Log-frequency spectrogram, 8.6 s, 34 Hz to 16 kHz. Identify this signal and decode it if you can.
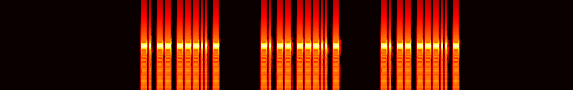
Morse code, heard as a keyed tone, about 40 wpm, 700 Hz. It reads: NM8T NM8T NM8T
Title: USA Call Signs - 4 Characters - Repeated 3x - 40wpm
